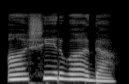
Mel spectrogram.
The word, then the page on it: ಆಶೀರ್ವಾದ: āśīrvāda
